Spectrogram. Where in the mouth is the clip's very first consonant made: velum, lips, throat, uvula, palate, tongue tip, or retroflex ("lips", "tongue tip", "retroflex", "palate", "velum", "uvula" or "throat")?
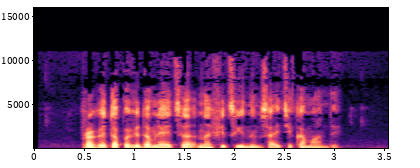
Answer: lips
